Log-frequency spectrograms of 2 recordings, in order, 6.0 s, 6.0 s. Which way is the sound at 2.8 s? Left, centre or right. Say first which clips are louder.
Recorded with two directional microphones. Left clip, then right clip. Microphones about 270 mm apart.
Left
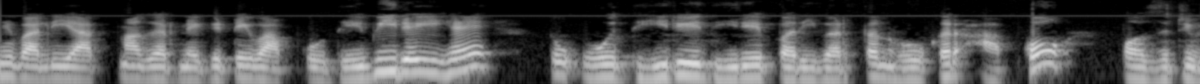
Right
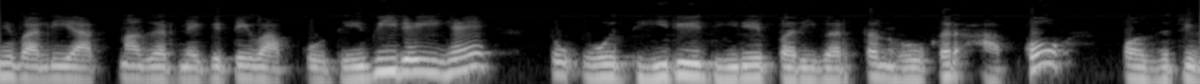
Left 7 dB; left.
